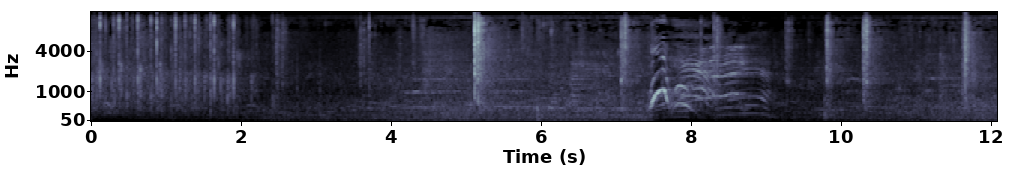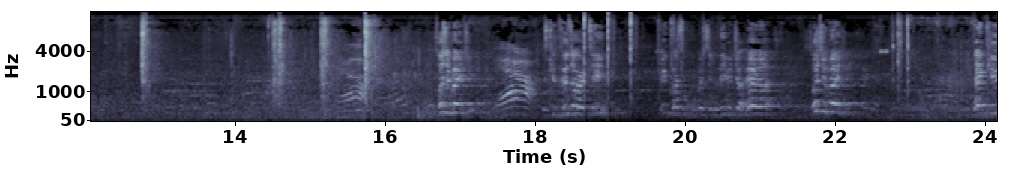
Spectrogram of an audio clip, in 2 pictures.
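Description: Rifles slap and click sharply against hands in a large echoing hall.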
